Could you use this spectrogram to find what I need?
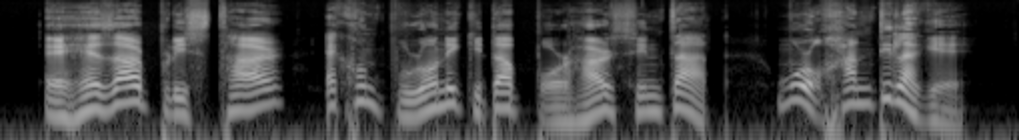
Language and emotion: Assamese, disgusted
